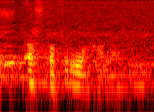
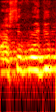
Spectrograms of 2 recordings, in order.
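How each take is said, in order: First: It is said in a serious tone. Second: It is said in a joking tone.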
